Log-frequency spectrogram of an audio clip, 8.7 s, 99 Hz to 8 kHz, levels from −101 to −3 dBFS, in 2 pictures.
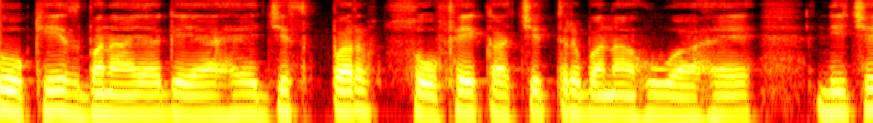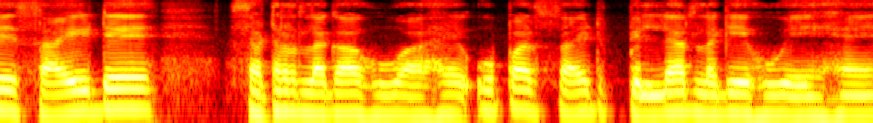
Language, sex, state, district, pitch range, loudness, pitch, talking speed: Hindi, male, Punjab, Pathankot, 135-155 Hz, -18 LUFS, 145 Hz, 180 wpm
